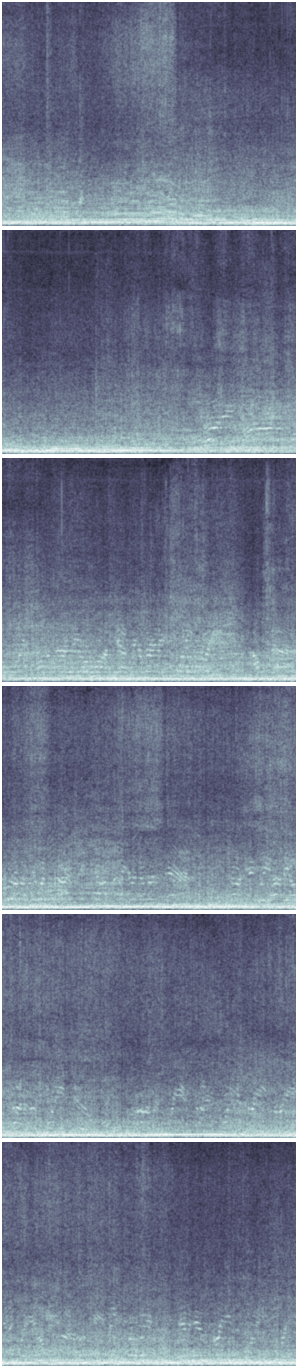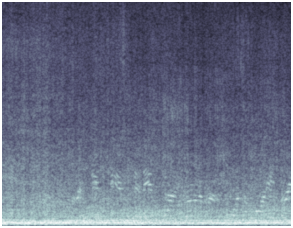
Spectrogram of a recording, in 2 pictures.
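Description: A pack of hobby stock race cars running flat out around an oval track, many engines blending into one loud, steady drone.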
